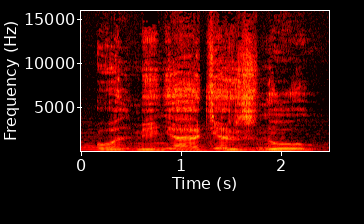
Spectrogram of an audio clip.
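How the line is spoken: Gloomy, deliberate. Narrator (Russian): мрачно и раздельно произнес Григорий

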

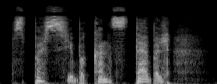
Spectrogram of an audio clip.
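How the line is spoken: Grudging grumble. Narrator (Russian): проворчала она в ответ

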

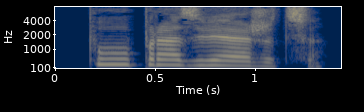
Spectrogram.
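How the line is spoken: Sighing. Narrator (Russian): вздохнула та

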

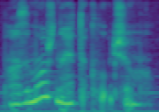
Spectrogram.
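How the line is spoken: Sighing. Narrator (Russian): вздохнул он

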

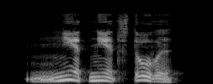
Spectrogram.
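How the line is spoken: Babbling timidly. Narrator (Russian): пролепетал бедняга

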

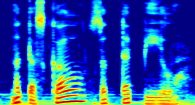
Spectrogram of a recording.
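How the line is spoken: Slow speech. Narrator (Russian): медленно произнес я

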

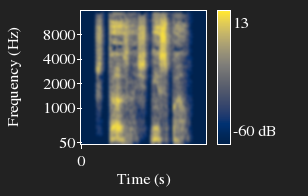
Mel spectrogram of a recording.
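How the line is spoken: Snorting. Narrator (Russian): фыркнул Мшистый

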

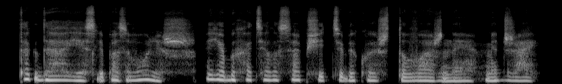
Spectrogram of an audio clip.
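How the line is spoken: Soft. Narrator (Russian): мягко проговорила Нитокерти

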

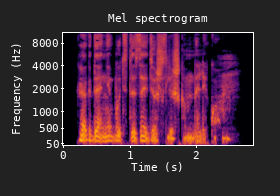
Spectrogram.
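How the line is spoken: Grumbling. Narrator (Russian): проворчал Кости

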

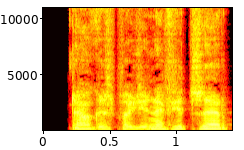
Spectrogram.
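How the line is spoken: Terrified mumble. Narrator (Russian): пробормотал галантерейщик, чуть живой от страха

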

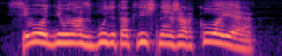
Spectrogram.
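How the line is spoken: Shouting. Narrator (Russian): закричал Лухта

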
